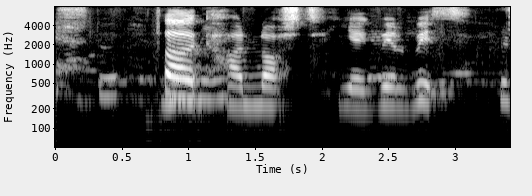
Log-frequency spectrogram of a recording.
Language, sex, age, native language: Icelandic, male, 9, Icelandic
